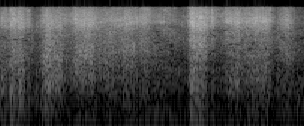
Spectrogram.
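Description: Packing paper crinkling and rustling as it is handled, in irregular swells.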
